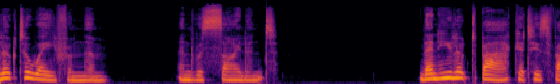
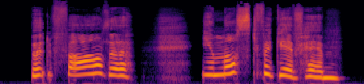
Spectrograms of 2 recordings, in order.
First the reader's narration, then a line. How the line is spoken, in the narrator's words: Maggie cried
